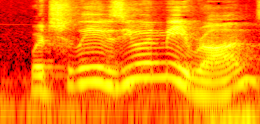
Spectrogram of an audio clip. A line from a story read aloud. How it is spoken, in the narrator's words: said Tonks brightly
